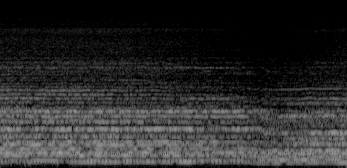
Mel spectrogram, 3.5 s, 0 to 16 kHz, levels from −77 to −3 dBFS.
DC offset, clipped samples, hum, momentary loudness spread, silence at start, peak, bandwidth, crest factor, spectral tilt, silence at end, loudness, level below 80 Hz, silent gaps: under 0.1%; under 0.1%; none; 4 LU; 0 s; -22 dBFS; 10.5 kHz; 14 dB; -6 dB/octave; 0 s; -36 LUFS; -74 dBFS; none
